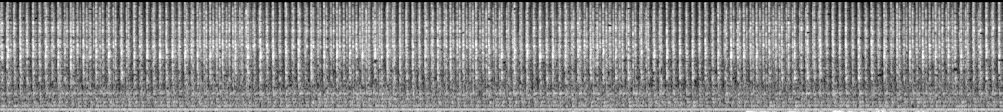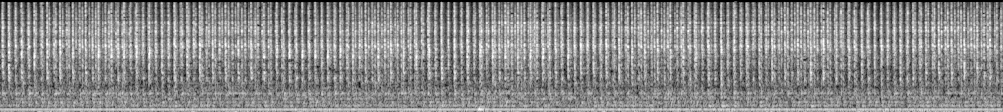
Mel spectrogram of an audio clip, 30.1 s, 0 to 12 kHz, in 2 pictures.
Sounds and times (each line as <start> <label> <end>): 0.0 mechanical timer 30.0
